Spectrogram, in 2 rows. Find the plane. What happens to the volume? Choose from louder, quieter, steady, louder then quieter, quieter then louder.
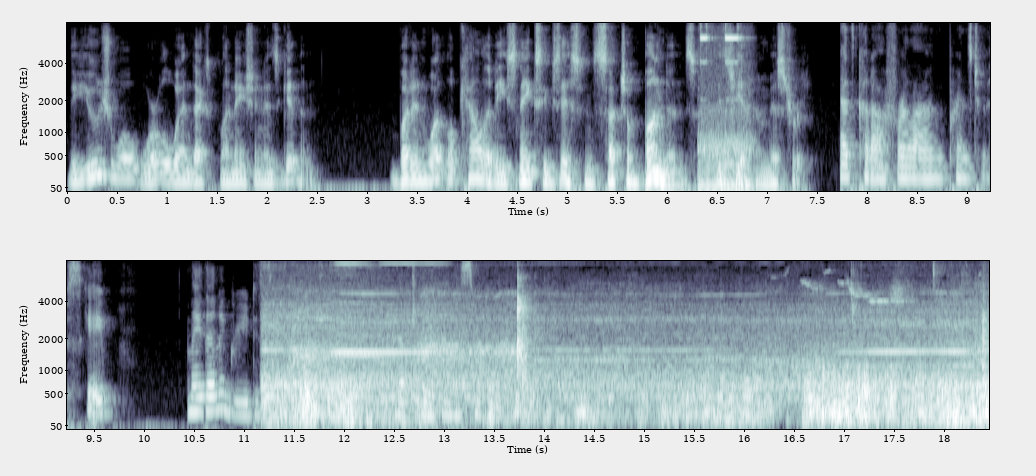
quieter then louder.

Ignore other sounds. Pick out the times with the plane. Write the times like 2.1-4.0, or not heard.
11.2-18.4.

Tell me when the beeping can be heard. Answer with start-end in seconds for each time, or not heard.
6.3-6.9.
